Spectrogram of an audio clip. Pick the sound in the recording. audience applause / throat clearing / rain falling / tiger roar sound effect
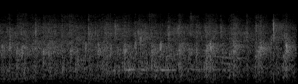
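audience applause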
